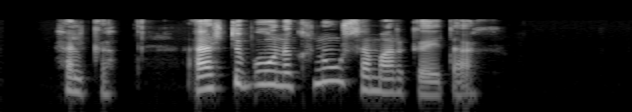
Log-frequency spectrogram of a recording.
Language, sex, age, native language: Icelandic, female, 30-39, Icelandic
